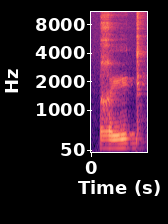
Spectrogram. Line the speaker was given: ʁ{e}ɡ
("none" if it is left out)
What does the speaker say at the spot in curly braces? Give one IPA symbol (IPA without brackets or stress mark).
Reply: e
